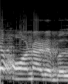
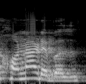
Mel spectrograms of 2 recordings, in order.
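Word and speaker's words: honorable: অনারেবল, এখানে যেহেতু স্পেলিংটা এইচ দিয়ে শুরু হয়, কিন্তু শুরু হলেও আমাদের উচ্চারণটা হবে অনারেবল, নট হনারেবল। হনারেবল নয় কিন্তু অনারেবল।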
